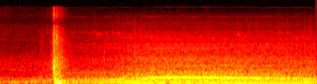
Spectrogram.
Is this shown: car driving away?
yes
